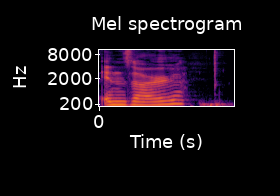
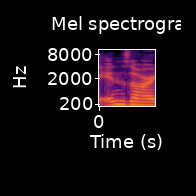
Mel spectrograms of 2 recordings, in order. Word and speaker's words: Enzo: um my name is enar I'm 17 it's inzar that's it's actually inzar yeah everyone's been mispronouncing it this entire time is that like a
